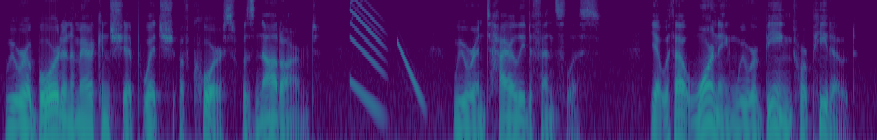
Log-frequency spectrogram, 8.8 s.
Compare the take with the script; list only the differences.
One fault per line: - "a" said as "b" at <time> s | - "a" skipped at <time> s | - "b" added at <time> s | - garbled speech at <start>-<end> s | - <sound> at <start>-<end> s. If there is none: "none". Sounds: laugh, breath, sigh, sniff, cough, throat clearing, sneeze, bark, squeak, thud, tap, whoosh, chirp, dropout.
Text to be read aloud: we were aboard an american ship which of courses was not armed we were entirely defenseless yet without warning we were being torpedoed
- "courses" said as "course" at 1.9 s
- chirp at 3.5-4.3 s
